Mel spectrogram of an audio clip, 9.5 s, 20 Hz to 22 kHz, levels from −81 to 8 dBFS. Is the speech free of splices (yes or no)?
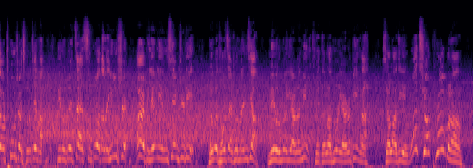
yes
